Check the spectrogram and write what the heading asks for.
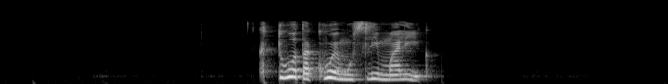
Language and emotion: Russian, angry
